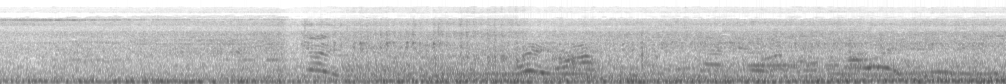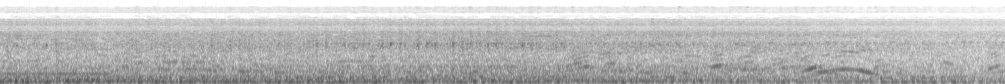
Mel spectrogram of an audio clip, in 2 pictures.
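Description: Street-protest crowd noise: many voices shouting and talking over steady engine noise from motorbikes and traffic idling and moving close by. The noise swells in the middle.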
